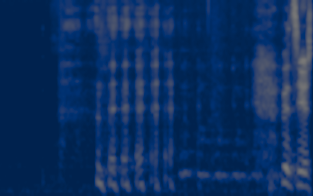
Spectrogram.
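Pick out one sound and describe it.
A young woman laughs heartily close by.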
